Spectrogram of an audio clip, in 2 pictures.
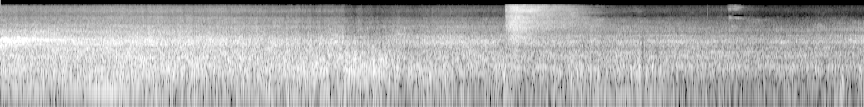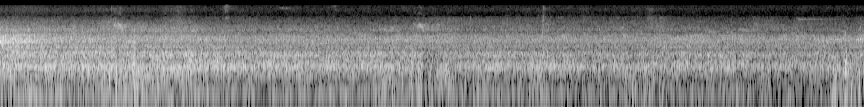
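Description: A train rumbles past close by and slowly fades into the distance.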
